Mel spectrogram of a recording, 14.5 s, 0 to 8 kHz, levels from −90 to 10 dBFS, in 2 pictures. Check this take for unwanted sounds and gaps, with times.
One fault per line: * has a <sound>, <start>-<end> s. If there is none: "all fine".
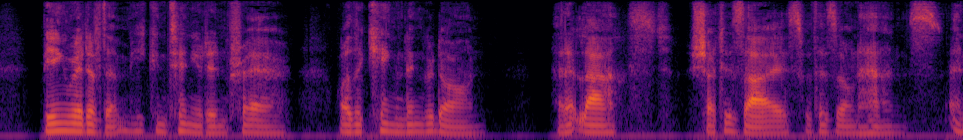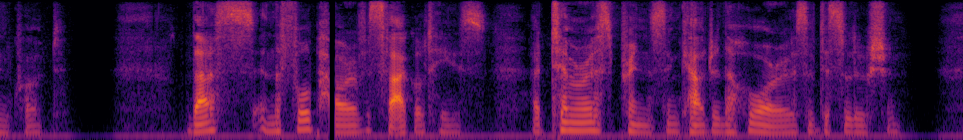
* has a dropout, 9.7-9.7 s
